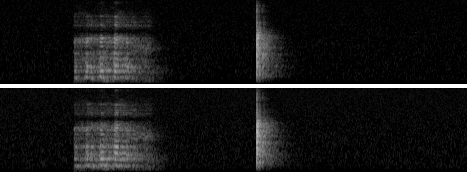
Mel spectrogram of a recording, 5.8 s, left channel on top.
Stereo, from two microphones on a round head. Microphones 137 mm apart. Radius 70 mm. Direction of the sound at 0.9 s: 65° left (ahead or behind).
